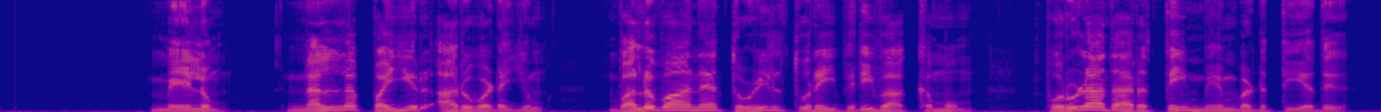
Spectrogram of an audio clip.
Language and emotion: Tamil, neutral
